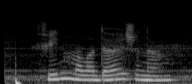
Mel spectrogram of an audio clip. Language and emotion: Russian, neutral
